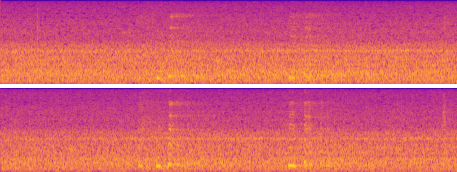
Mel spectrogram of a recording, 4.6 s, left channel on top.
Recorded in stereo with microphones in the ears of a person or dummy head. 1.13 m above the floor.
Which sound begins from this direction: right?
A giggle, at 1.4 s.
